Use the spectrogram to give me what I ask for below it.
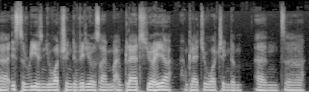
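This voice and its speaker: In a non-native accent, a man talks at a fairly quick pace with a dark, mellow tone and monotone, flat intonation. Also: medium pitch for a man. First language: not English. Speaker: YouTuber, gaming video creator. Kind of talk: casual commentary over gameplay. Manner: halting, frequent fillers and restarts.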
